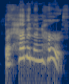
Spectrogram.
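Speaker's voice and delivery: high, loud outburst of dismay; shocked exclamation. Acted. King bursts out in shock at the dwarf's words. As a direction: cry out in alarm.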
